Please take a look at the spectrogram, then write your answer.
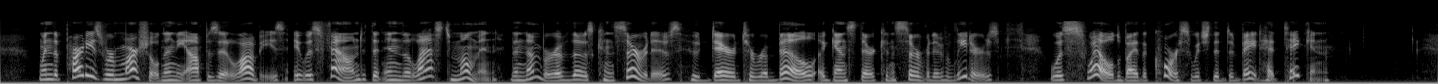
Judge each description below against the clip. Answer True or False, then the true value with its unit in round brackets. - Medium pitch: False (195 Hz)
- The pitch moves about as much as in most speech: True (4.3 semitones)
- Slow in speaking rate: False (165 wpm)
